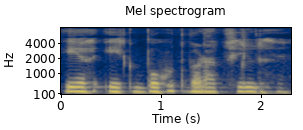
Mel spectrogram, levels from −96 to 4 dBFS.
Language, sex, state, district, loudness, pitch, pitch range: Hindi, female, Jharkhand, Palamu, -17 LUFS, 190 Hz, 185-195 Hz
